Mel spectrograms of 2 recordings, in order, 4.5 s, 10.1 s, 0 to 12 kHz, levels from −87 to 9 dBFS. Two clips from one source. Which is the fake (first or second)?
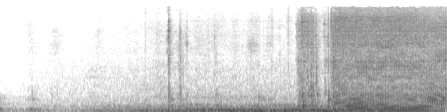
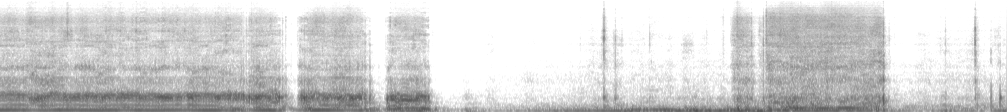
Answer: second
